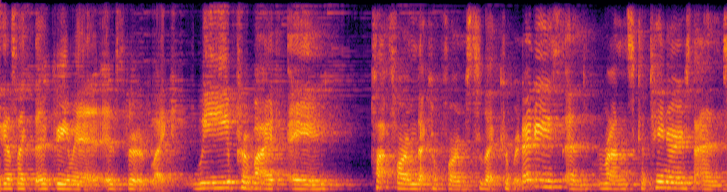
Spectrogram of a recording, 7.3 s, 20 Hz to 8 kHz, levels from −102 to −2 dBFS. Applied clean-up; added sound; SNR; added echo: neural separator model SepFormer DNS4.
